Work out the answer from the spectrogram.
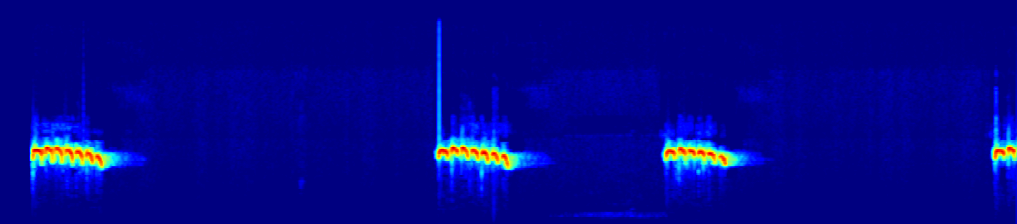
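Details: Chestnut-vented nuthatch giving a very high, rapid, slightly falling trill lasting under a second, repeated four times at gaps of about two to three seconds, with silence between.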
